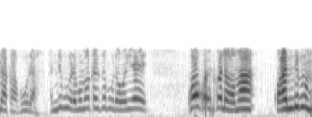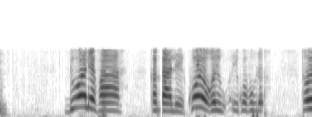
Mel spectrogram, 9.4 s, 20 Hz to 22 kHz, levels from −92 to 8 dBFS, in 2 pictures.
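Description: Packet loss with pitch repetition interrupts this speech at 1.38–1.40, 3.04–3.20, 4.66–4.78 (just after "nawama ko"), 7.04–7.12 (after "dolefa ko") and 8.58–8.64 s (after "oyu ko"). Each time the receiver bridges missing audio by repeating the last pitch period, giving a brief held, buzzy sound in the short gaps, while the longer gaps at 7.04 and 8.58 s fade into silence before the speech returns. The losses total 20 to 120 ms and are scattered over up to 200 ms at 3.04 and 4.66 s, which fits 20 ms packets. The telephone-band G.711 A-law coding passes nothing above 4 kHz.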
